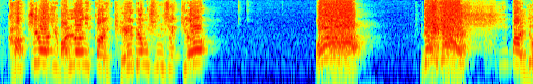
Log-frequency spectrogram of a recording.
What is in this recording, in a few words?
scout jeers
